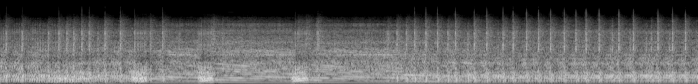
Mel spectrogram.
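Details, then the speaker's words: 2001 Suzuki RM125 two-stroke after repacking the slip-on exhaust, under a carport with echo. Crisp ringing bark climbing and falling through sharp throttle blips, no hollow drone as before packing. Normal exhaust note. "man that sounds a lot better sounds ten times better he's trying to idle too now"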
